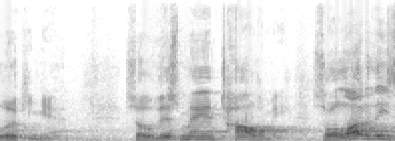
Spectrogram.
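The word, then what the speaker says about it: Ptolemy: to have one named tmy so the p is silent tmy the subord ordinate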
